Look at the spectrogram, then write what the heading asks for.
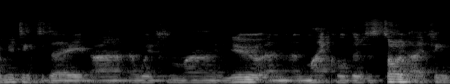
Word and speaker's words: Mychael: pronounce it really oh no no you you pronounce it regular like is it this m-i-c-h-a-e-l is michael yeah yeah it's just it's just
